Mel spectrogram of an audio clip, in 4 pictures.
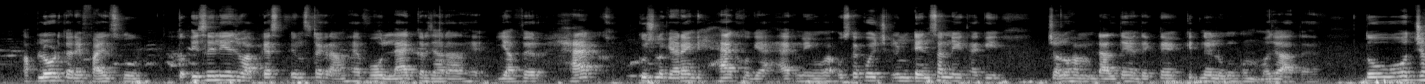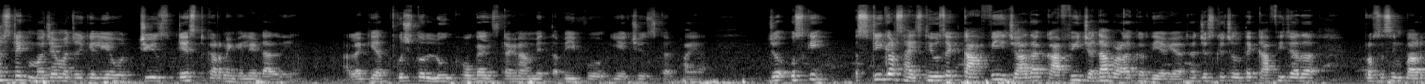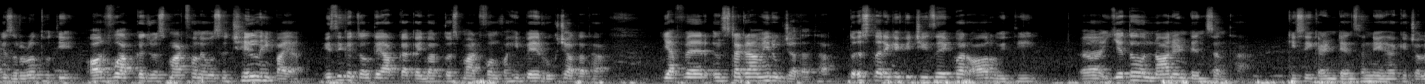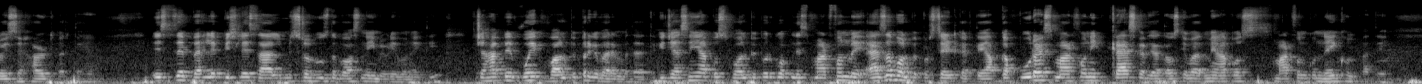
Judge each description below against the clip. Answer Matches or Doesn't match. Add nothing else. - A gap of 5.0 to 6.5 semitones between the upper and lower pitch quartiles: Doesn't match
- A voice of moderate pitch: Matches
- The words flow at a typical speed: Doesn't match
